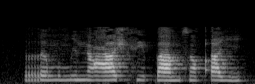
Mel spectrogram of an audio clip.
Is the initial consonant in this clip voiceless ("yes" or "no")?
no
